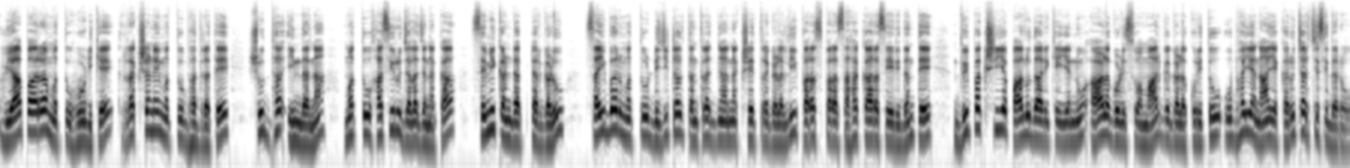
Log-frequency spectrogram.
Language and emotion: Kannada, neutral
